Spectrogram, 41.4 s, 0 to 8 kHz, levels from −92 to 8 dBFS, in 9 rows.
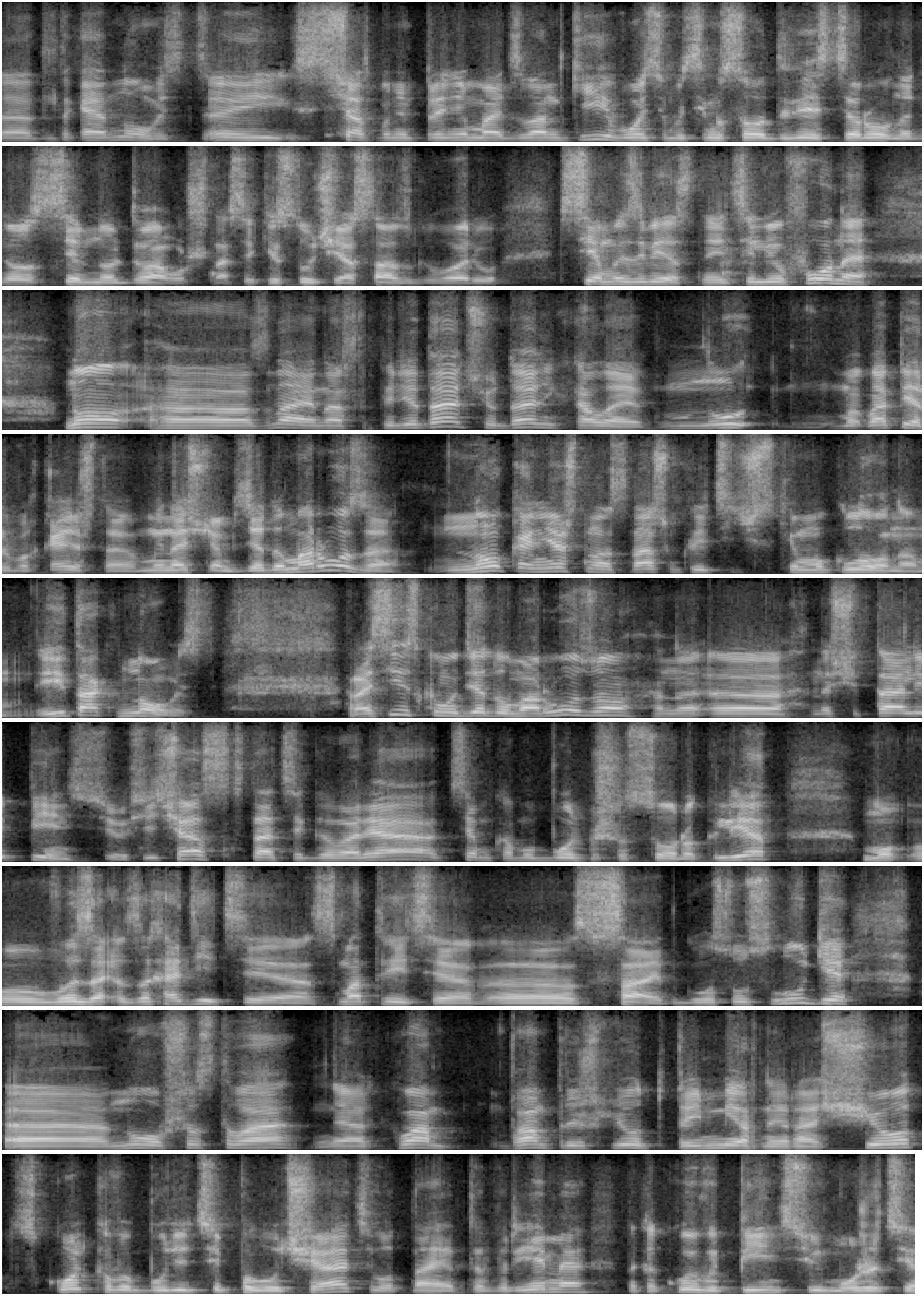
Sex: male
